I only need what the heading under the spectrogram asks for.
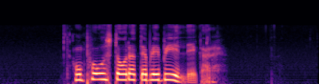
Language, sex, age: Swedish, female, 67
